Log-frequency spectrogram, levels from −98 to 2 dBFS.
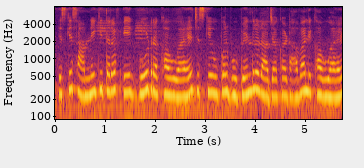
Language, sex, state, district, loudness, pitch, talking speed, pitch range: Hindi, female, Uttar Pradesh, Lalitpur, -13 LUFS, 245 Hz, 190 wpm, 225-265 Hz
